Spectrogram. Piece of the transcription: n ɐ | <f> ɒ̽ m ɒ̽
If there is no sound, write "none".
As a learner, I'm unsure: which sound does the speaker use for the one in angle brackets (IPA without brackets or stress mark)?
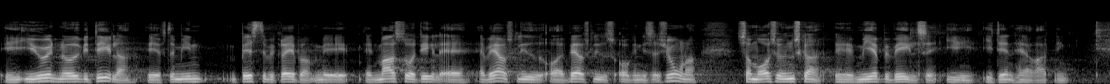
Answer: s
